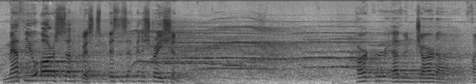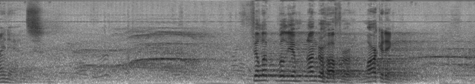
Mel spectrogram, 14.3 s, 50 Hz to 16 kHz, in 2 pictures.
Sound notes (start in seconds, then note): 2.8 applause; 8.6 applause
